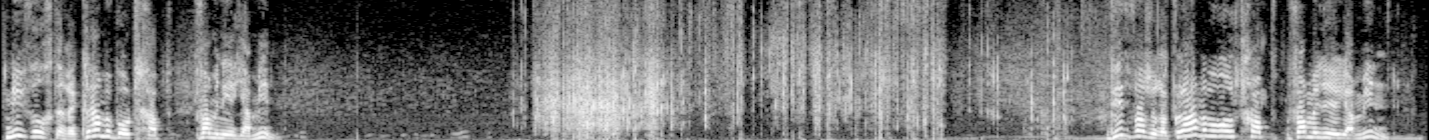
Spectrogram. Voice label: commercial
